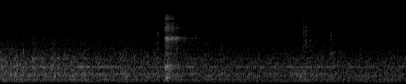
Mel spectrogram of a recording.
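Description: French press plunger being pushed slowly down through lavender-infused oil. It is mostly quiet, with one soft click about a second and a half in.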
